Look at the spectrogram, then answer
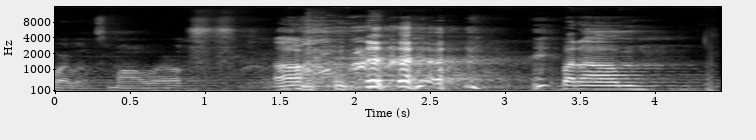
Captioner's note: laughing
